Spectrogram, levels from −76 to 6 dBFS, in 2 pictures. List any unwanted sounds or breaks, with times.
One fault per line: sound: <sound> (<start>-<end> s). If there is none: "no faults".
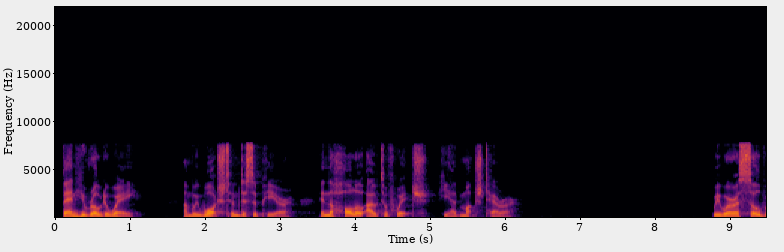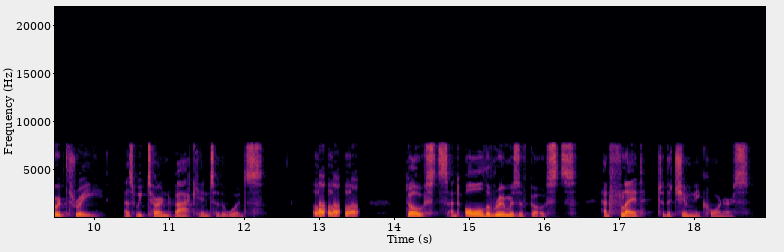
sound: laugh (12.9-13.5 s)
